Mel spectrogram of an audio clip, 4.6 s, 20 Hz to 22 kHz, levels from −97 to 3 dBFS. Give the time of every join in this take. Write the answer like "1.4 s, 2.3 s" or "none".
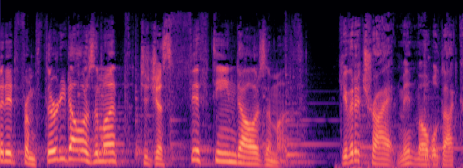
none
